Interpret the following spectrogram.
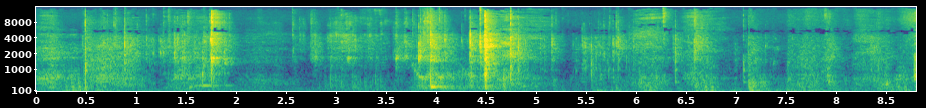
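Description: Faint scattered clicks, taps and rustling of a person moving about and getting down onto an exercise mat, with a couple of brief louder bursts, the loudest about four seconds in.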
